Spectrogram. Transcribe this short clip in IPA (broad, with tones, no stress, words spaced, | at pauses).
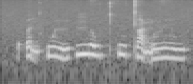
ʔə̰˧˨nkwɨ˧˩˨ | ŋə̤˨˩wt̪ʰṳ˨˩ t̪a̰˧˨ŋve̤˨˩w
